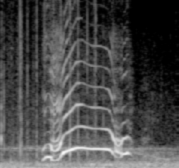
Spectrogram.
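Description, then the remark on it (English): A horse whinnies once, a high, wavering neigh that rises, holds for under a second and then trails off, standing alone over a low background hiss. “Apparently, the restless spirit of an old nag has taken possession of that poor, wretched raven's mortal being.”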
